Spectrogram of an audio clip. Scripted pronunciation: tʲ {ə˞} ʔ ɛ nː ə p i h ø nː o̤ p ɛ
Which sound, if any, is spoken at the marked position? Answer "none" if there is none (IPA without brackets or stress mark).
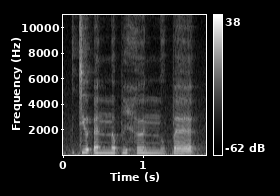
ə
